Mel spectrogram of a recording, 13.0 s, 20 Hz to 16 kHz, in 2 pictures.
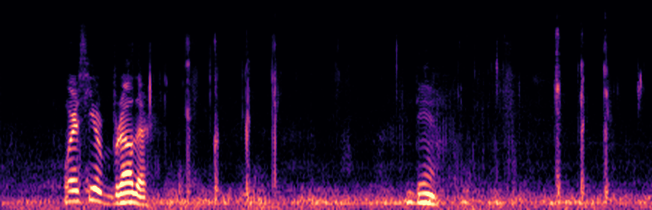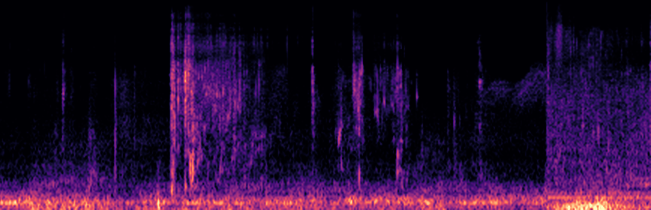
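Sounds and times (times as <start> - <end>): water sloshing and splashing: 8.2 - 13.0.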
